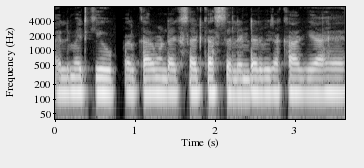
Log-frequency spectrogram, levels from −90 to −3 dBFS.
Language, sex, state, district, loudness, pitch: Hindi, male, Jharkhand, Deoghar, -17 LUFS, 135 Hz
